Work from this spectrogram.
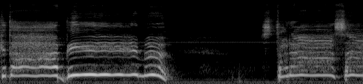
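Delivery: very high, slow call with "Beam" stretched out. Imitating a voice actor's attack-name lines: Akira Kamiya voice. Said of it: "Akira Kamiya was like".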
